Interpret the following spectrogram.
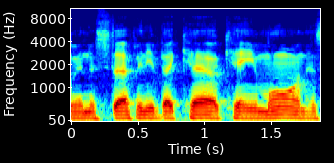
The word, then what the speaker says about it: Vacquer: So she was giving her sister shit about the name, and then Stephanie Vacquer came on and said, it's pronounced Vacquer.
